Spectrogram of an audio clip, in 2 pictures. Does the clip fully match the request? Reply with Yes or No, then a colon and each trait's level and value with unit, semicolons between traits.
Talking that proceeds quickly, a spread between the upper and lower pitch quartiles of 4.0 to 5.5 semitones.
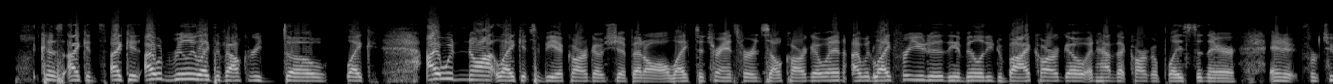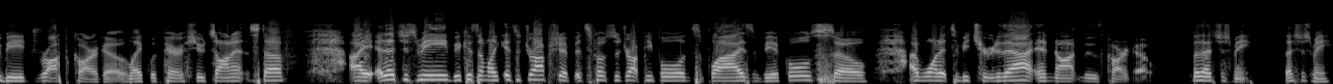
No: fast, 235 wpm; average, 3.3 semitones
